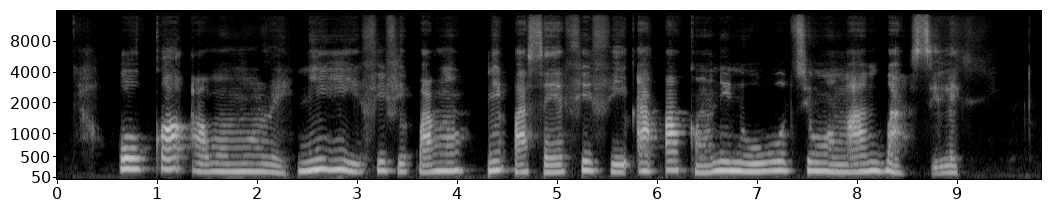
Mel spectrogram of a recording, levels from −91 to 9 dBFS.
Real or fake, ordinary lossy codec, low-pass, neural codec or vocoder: fake; none; 14.4 kHz; codec, 44.1 kHz, 2.6 kbps, SNAC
